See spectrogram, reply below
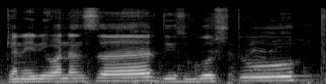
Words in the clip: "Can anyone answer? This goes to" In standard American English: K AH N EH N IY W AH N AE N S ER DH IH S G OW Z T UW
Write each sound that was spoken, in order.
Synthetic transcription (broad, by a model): K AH N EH N IY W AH N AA N S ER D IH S G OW S T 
